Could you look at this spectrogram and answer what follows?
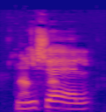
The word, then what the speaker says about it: Michel: I think I mispronounced his name. It's Michel Gondry. He's French, so... – Michel.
